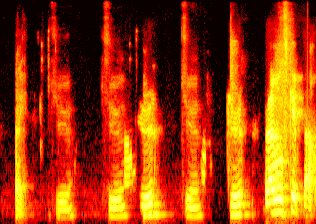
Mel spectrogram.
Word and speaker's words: 纸: Yeah, it's 纸. Sorry. 纸.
